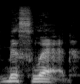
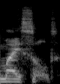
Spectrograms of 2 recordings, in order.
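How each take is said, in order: First: The word is said as 'mis-led', with a short 'i' and an 's' sound. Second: The word is said as 'my-zled', with a long 'i' and a 'z' sound. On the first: It is the past tense of 'mislead'. The speaker calls it right. "It's pronounced misled" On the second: It is treated as if it were a verb 'to misle'. The speaker calls it wrong. "I would say misled. That's bad"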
